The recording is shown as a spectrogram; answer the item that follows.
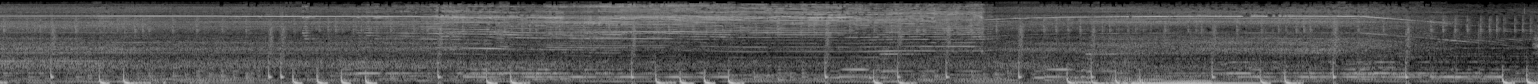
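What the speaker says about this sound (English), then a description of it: "we're going to trim the first line here with the Dremel" A Dremel rotary tool trims a car's fuel line during a fuel pump and injector install, giving a continuous high-pitched whine with steady buzzing that runs loud and unbroken the whole time.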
